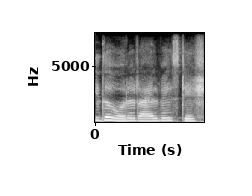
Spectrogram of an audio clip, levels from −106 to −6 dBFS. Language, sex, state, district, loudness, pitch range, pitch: Tamil, female, Tamil Nadu, Nilgiris, -15 LUFS, 205-225 Hz, 215 Hz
